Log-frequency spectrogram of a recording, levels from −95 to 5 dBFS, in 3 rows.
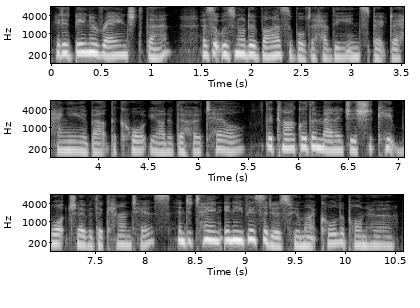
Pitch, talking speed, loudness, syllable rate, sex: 185 Hz, 230 wpm, -17 LUFS, 6.2 syllables/s, female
